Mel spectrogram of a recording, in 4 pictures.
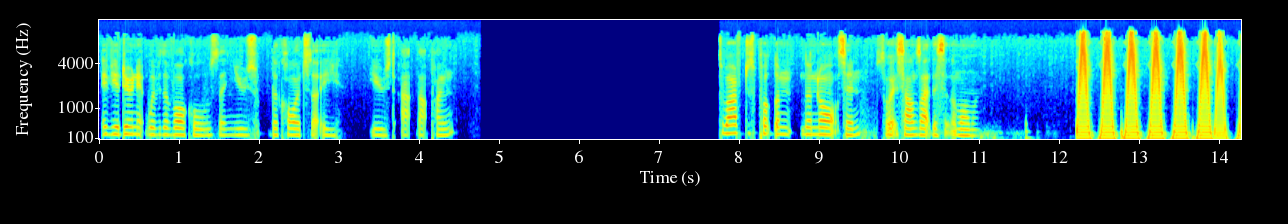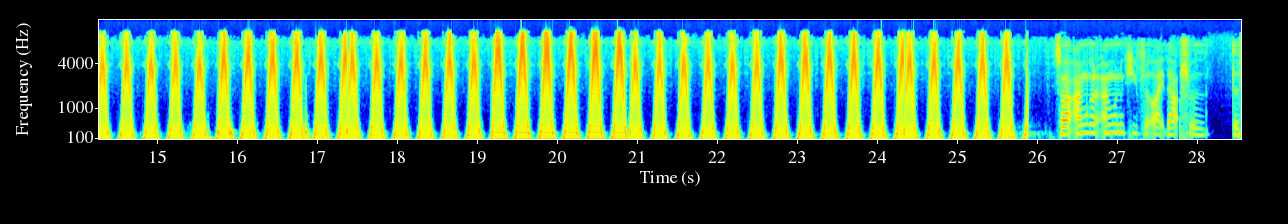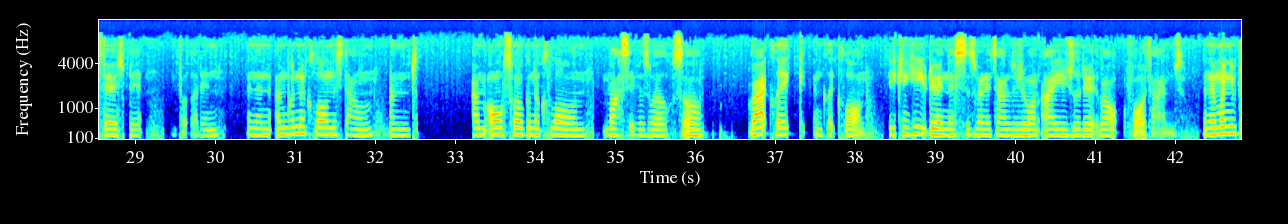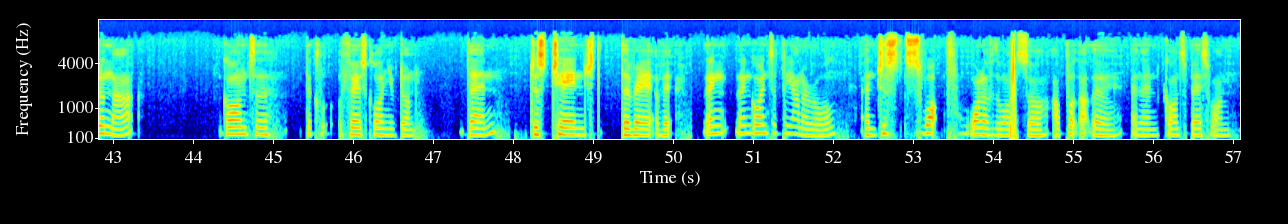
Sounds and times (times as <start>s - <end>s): Speech: 0.0s - 4.5s, 7.8s - 11.2s, 26.2s - 32.6s, 33.2s - 43.3s, 44.4s - 57.0s
Dubstep: 12.2s - 25.9s.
